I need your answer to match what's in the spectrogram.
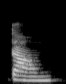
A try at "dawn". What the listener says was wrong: Ah, I see you putting your lips together. It doesn't end with an M. You don't put your lips together here. You just say dawn.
